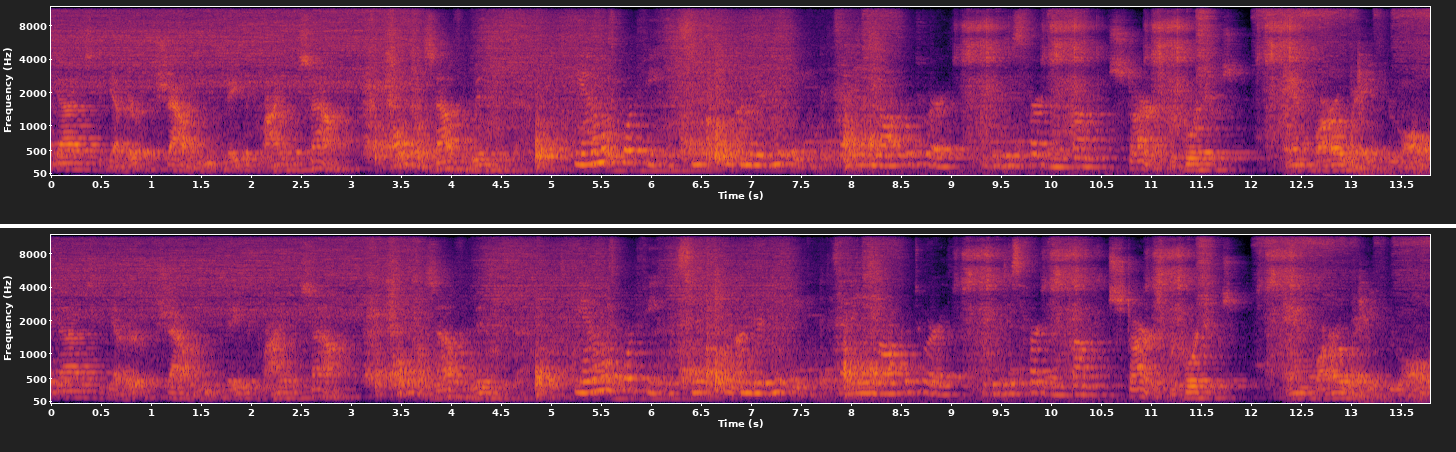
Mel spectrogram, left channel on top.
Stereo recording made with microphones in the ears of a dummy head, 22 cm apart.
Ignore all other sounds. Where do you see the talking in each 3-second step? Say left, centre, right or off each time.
left, left, right, right, left.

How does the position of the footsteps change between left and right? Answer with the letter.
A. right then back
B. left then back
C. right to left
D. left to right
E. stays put
A.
